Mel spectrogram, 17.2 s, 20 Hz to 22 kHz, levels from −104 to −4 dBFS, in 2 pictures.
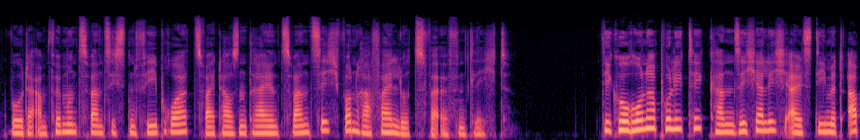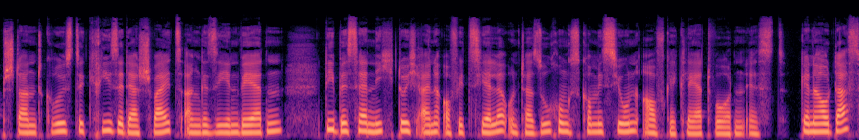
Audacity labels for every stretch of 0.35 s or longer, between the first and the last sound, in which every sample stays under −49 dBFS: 5.060000	6.010000	silence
